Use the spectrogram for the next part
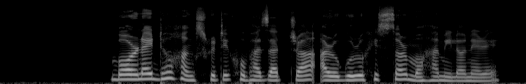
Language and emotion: Assamese, neutral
